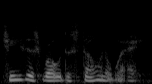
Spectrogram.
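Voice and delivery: breathless hushed whisper, no voice at all. Shown as a demonstration. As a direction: whisper it like passing on a secret. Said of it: "just whisper to them".

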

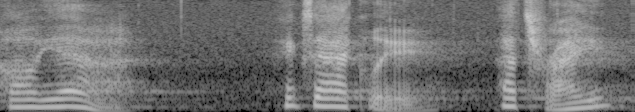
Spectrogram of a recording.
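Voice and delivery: high, delighted mock exclamation; excited agreement. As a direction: gush along as if replying to the TV. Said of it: "And I was like".

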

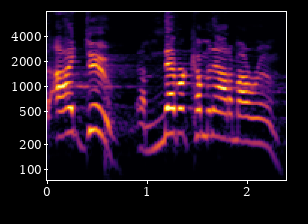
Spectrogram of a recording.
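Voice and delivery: put-on loud, fast defiant child; child refusing to leave the room, shouting back; stroppy kid. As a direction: yell it like a teen slamming the door. Sulking kid answers parent.

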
